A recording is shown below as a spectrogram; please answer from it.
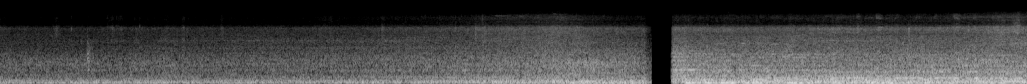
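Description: Steady low rumble of road traffic. After a sudden cut, a louder steady drone with a low hum holding a few steady tones.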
